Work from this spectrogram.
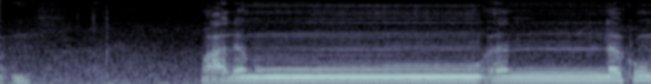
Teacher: وقع بعده همز منفصل فيمد لورش سته حركات ويمد لقالون اربع حركات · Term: المد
